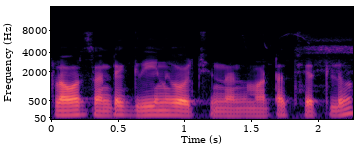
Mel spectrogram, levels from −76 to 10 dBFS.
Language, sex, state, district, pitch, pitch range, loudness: Telugu, male, Andhra Pradesh, Annamaya, 105 Hz, 95-110 Hz, -21 LUFS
